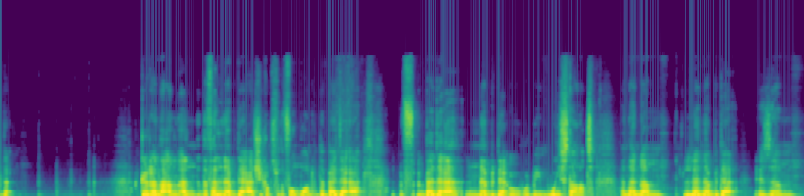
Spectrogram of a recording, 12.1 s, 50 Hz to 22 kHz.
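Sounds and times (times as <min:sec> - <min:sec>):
person speaking: 0:00.0 - 0:00.7, 0:01.3 - 0:12.0
soft breath in: 0:01.6 - 0:02.1.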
